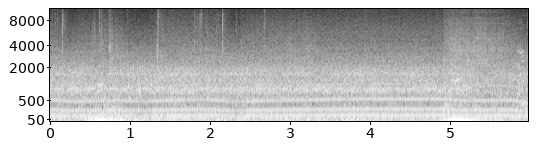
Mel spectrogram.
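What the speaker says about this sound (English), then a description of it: "I hear cars behind me." Video game racing car engines drone steadily with a constant whirring hum, like cars racing close behind, with a couple of brief louder rushes.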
